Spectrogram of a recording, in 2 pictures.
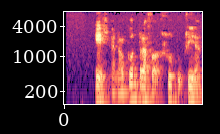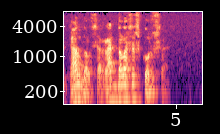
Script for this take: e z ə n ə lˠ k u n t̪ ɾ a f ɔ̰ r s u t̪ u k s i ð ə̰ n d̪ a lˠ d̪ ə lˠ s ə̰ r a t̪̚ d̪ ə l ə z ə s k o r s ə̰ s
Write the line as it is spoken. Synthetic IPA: e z ə n ə lˠ k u n t̪ ɾ ə f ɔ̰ r s u t̪ u k s i ð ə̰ n t̪ a lˠ d̪ ə lˠ s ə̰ r a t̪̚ d̪ ə l ə z ə s k o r s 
